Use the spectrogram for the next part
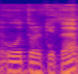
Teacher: yaitu mad badal yang di mana dipanjangkan bunyi suaranya dua harakat sebagaimana mad thaabi'i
